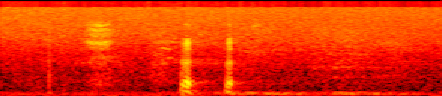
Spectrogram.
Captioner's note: laughs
